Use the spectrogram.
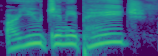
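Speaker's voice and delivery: high, slow mock holler; imitated calling out. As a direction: call across the water, retold. Edwin calling to man on boat.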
